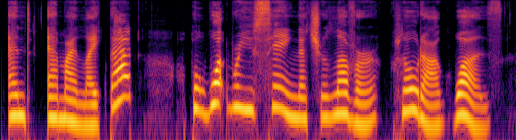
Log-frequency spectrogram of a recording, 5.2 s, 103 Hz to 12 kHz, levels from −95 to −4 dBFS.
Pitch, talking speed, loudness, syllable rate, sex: 240 Hz, 165 wpm, -19 LUFS, 4.7 syllables/s, female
